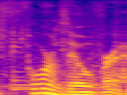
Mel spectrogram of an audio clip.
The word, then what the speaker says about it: forlover: I think he needs his farm lover. – It's pronounced Forlover. I don't have time to teach you Danish.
